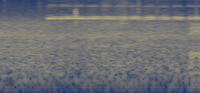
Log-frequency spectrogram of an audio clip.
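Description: Stadium crowd noise with a referee's pea whistle trilling steadily from about half a second in, blowing the play dead as the ball carrier is stopped in a pile-up at the line.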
